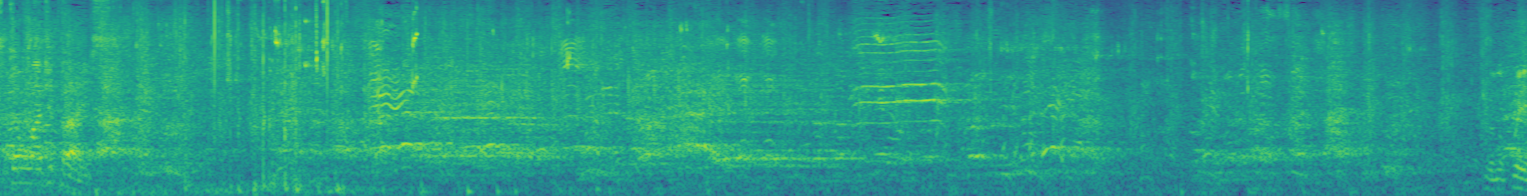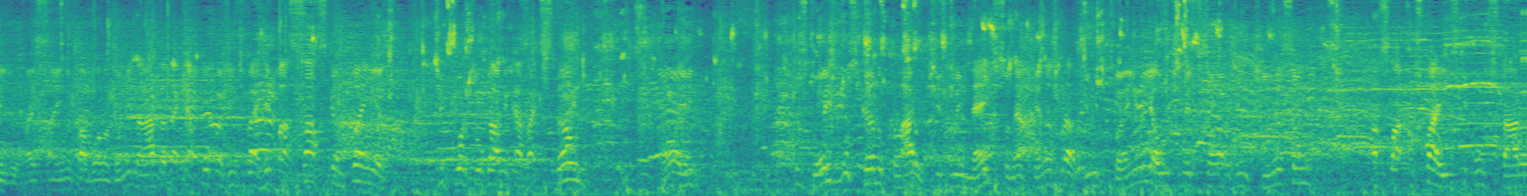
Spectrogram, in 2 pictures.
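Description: Futsal ball being kicked and bouncing on an indoor court, with players' voices calling out, echoing in a large hall.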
